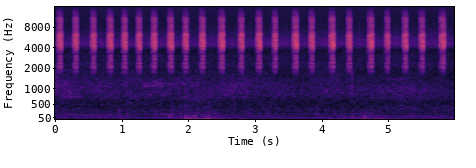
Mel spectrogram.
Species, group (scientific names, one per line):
Cicada orni
Cicadidae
